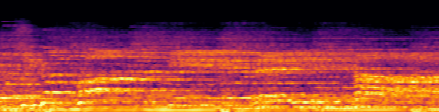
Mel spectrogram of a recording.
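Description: Male baritone singing live through a handheld microphone over orchestral backing music with choir-like voices. He holds long notes and steps up to a higher note near the end.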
